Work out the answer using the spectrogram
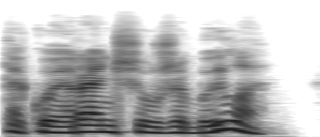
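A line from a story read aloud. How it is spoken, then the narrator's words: Soft question. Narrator (Russian): Тихонько спросил Азор у моего темени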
